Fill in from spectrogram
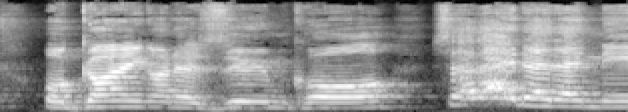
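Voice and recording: Fairly even intonation while reading aloud in a natural voice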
